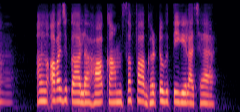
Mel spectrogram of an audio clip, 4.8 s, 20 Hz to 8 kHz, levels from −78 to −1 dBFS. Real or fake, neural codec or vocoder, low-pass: fake; codec, 16 kHz, about 1 kbps, DyCAST, with the encoder's durations; 7.2 kHz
